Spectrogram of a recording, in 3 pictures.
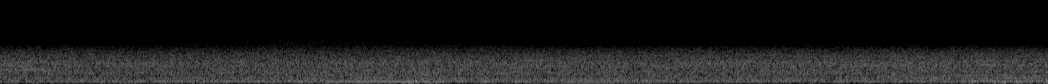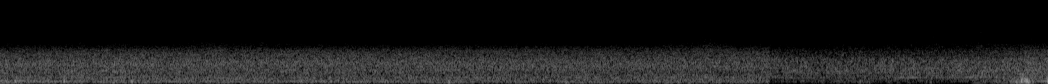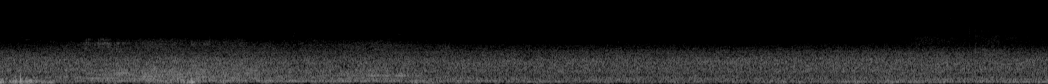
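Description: Steady outdoor background rumble and hiss, with a few brief thumps a little over two-thirds of the way through.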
